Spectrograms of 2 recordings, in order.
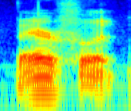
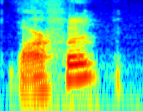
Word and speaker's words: Barfoot: Vanti barefoot. This is going to be good. Barfoot. Venty Barfoot. Well, if there was an E, it would be barefoot, unless he pronounces it barefoot.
